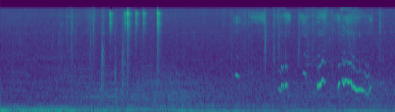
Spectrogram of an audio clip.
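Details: A female Yorkipoo puppy gives soft, thin, wavering whimpers that start after a quieter first half. A constant low hum runs underneath.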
